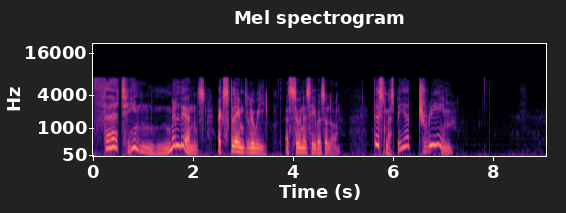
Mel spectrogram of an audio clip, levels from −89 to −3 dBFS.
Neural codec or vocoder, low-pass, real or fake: codec, 16 kHz, 4 kbps, X-Codec, HuBERT features, trained on LibriSpeech; 7.2 kHz; fake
